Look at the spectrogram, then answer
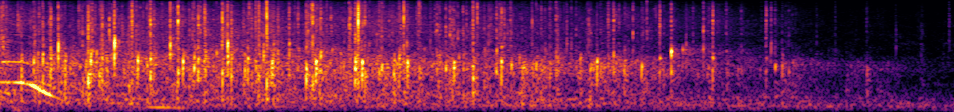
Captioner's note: audience cheers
